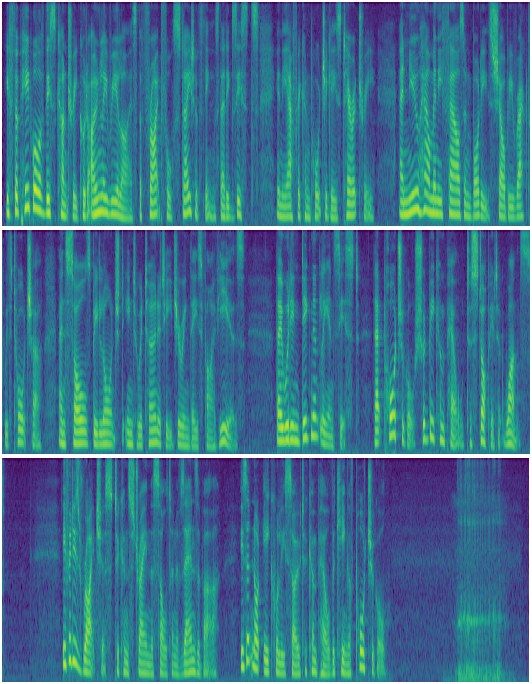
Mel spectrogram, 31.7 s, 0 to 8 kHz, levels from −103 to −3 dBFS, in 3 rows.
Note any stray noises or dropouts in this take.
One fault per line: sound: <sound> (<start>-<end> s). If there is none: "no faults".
sound: breath (29.9-31.5 s)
